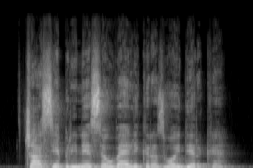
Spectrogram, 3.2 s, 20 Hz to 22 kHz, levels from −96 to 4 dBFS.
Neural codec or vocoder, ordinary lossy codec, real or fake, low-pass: vocoder, 44.1 kHz, 128 mel bands every 256 samples, BigVGAN v2; none; fake; 19.8 kHz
